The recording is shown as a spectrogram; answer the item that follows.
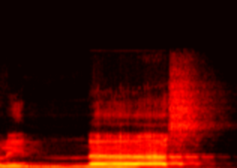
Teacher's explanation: الف سے پہلے زبر ہے، ایک الف کے برابر کھینچنا ہے، سین میں سیٹی کی آواز پیدا کریں گے، سین کو باریک کرنا ہے ، یہاں پر وقف کریں گے تو سین کو ساکن کریں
